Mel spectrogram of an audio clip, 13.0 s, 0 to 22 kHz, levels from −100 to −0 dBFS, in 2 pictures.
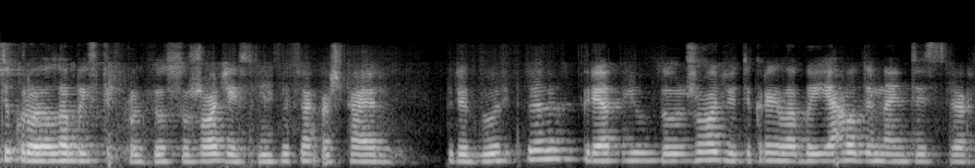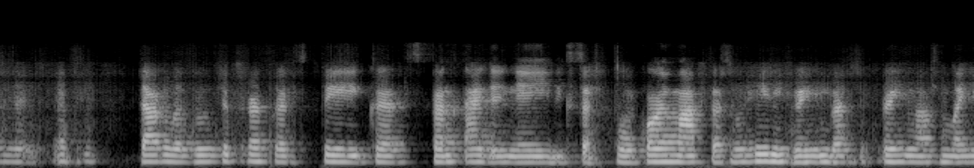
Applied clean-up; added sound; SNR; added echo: neural mask model DeepFilterNet 3.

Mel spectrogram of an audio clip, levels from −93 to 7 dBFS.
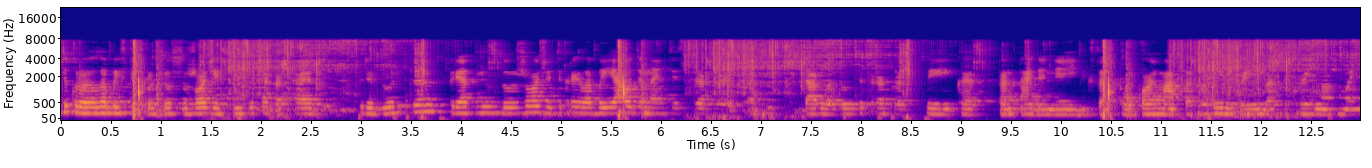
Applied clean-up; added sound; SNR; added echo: classical method WPE with log-MMSE.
